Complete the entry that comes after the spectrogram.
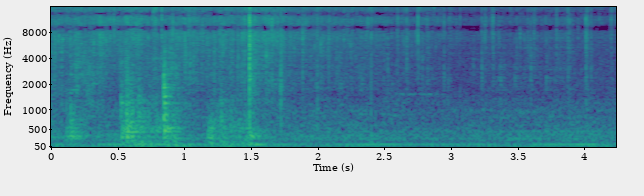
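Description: Curry leaves, garlic cloves and ginger frying in hot oil for sambar, a steady crackling sizzle close by with a few louder pops and spatula stirs, no voices.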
